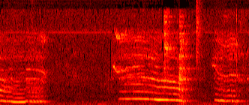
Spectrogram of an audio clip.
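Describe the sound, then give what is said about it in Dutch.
A dog whimpers in a series of high, drawn-out whines, three or four tonal cries with falling and wavering pitch, fairly loud, separated by short pauses. “Het is eerder wat piepen. Ja, dit is eigenlijk eerder wat piepen.”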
